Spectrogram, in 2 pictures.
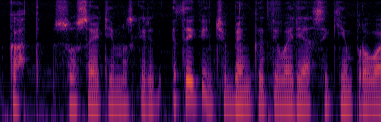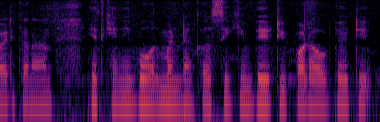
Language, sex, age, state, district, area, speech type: Kashmiri, male, 30-45, Jammu and Kashmir, Ganderbal, rural, spontaneous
